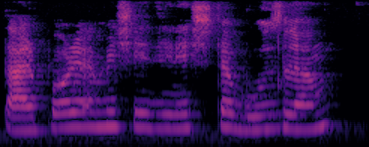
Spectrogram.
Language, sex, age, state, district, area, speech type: Bengali, female, 18-30, West Bengal, Birbhum, urban, spontaneous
